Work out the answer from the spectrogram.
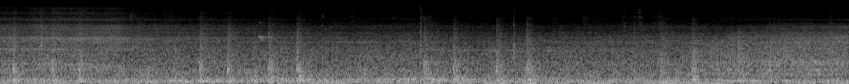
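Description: Electric multiple-unit commuter train running along the station tracks: a steady low rumble with scattered clacks of the wheels over the rail joints.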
